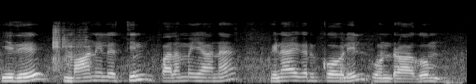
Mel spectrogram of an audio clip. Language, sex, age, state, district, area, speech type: Tamil, male, 30-45, Tamil Nadu, Dharmapuri, rural, read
